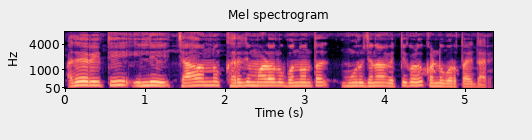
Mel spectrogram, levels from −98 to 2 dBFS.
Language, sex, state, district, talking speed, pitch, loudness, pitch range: Kannada, male, Karnataka, Raichur, 135 wpm, 170 Hz, -16 LUFS, 160-185 Hz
